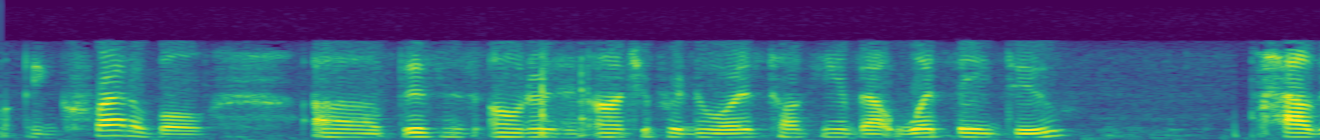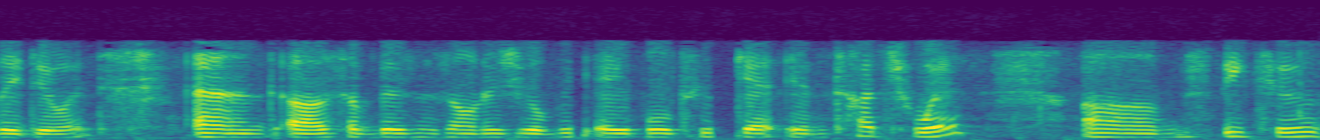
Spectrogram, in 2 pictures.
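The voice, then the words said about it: Voice affected by a cold. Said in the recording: “As you can hear, I have a bit of a cold, so I'm going to give my voice a rest”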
